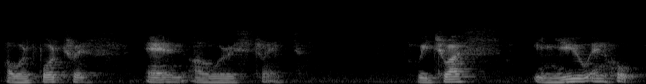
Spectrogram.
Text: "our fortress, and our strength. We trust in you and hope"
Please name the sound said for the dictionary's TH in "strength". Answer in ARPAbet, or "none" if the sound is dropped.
T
